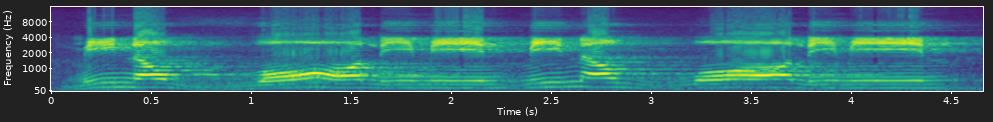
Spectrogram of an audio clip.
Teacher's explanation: Perbedaan untuk zal dan dha. Dha itu lidah yang tengah naik ke atas.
